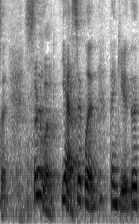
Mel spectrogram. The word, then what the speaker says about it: cichlid: of CH C I don't know how to pronounce it cichlid yeah cichlid thank you the kind of cichlids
